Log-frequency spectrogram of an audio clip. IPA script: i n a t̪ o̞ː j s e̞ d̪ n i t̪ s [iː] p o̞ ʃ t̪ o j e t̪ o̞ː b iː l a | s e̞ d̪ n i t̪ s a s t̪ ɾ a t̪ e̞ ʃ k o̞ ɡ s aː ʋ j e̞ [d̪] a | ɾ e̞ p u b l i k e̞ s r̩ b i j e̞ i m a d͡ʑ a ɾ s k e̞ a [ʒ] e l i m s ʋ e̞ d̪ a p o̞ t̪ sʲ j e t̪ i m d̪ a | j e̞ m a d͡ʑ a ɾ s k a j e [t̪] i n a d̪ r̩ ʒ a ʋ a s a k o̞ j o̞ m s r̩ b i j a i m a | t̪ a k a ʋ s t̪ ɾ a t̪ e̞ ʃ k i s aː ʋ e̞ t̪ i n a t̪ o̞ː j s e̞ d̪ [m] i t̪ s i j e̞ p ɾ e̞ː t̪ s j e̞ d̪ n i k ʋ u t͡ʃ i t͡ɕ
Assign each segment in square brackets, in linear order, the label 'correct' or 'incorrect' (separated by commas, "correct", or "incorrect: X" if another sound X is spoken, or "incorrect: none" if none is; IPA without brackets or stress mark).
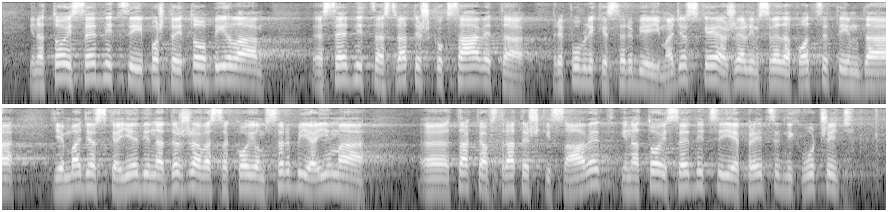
incorrect: i, incorrect: t̪, correct, incorrect: d̪, incorrect: n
